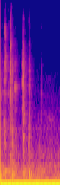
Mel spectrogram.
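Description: Quick keystrokes on a computer keyboard while making a Cricut Mother's Day card, a few light clicks in a short burst and then tapering off, close and fairly soft with no voices.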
